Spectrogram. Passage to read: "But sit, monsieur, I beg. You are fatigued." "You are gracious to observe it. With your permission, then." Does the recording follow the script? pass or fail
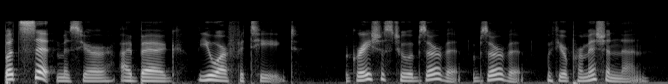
fail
